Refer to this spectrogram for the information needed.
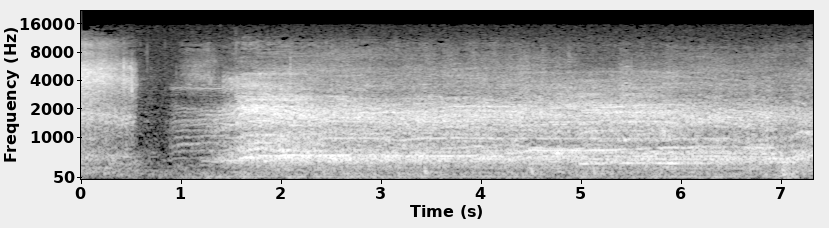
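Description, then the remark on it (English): A crowd, joined by the speaker, voices a loud, sustained rushing hiss in imitation of friction, briefly dipping after a second of hissing before swelling back into a steady, breathy roar for several seconds. “I'm gonna, I'm gonna turn a paradigm upside down, and I need you to make the sound of friction with me, okay?”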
